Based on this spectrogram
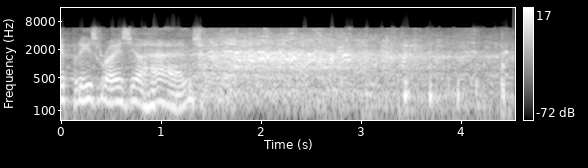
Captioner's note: audience laugh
